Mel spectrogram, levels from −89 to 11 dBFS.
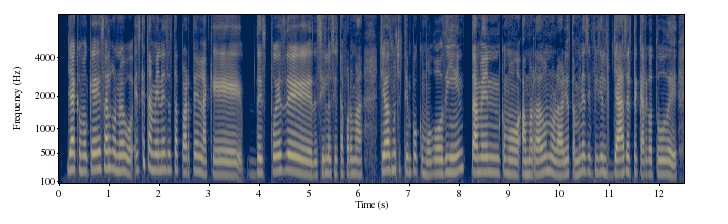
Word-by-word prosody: Ya, 250 Hz, 0 st, +8 dB
como 230 Hz, -2 st, -3 dB
que 250 Hz, +3 st, +3 dB
es 265 Hz, -, -4 dB
algo 265 Hz, -1 st, +3 dB
nuevo, 230 Hz, -4 st, -1 dB
es 240 Hz, +1 st, -6 dB
que 355 Hz, -, -3 dB
también 245 Hz, -5 st, +1 dB
es 250 Hz, 0 st, -2 dB
esta 245 Hz, 0 st, -4 dB
parte 215 Hz, +1 st, -2 dB
en 225 Hz, -1 st, -2 dB
la 190 Hz, -1 st, 0 dB
que 180 Hz, -6 st, +1 dB
después 210 Hz, +4 st, -2 dB
de 210 Hz, -6 st, +5 dB
decirlo 200 Hz, +4 st, -4 dB
de -, -, -5 dB
cierta 200 Hz, 0 st, -6 dB
forma, 195 Hz, -1 st, -4 dB, 0.3 s
llevas 235 Hz, +1 st, +5 dB
mucho 245 Hz, +1 st, -5 dB
tiempo 225 Hz, -1 st, -6 dB
como 185 Hz, -4 st, -8 dB
godín 215 Hz, +5 st, -2 dB
también, 215 Hz, -1 st, +3 dB
como 195 Hz, -3 st, -2 dB
amarrado 190 Hz, +1 st, 0 dB
a -, -, -3 dB
un 230 Hz, -1 st, -6 dB
horario, 190 Hz, 0 st, -1 dB
también 205 Hz, +3 st, -5 dB
es 225 Hz, -, -4 dB
difícil 215 Hz, -2 st, -7 dB
ya 195 Hz, +1 st, +6 dB
hacerte 215 Hz, 0 st, 0 dB
cargo 190 Hz, +1 st, -2 dB
tú 195 Hz, 0 st, -4 dB
de 175 Hz, -3 st, -2 dB
210 Hz, 190 wpm, -24 LUFS, 190-230 Hz, 0.3 s, Ya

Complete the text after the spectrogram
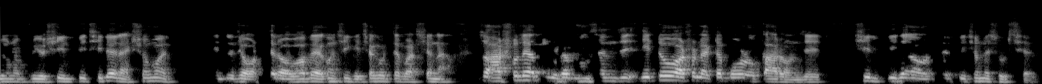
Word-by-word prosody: জনপ্রিয় 130 Hz, 0 st, -2 dB
শিল্পী 135 Hz, 0 st, -1 dB
ছিলেন 170 Hz, +3 st, +3 dB
একসময়। 150 Hz, +2 st, -4 dB, 0.4 s
কিন্তু 130 Hz, -, -9 dB
যে 140 Hz, -, +1 dB
অর্থের -, -, -2 dB
অভাবে 130 Hz, +1 st, +1 dB
এখন 145 Hz, -, -1 dB
চিকিৎসা 130 Hz, -1 st, -2 dB
করতে 140 Hz, 0 st, -3 dB
পারছে 120 Hz, +1 st, -2 dB
না। -, -, -3 dB, 0.4 s
সো -, -, +1 dB
আসলে 200 Hz, +5 st, +2 dB
আপনি 185 Hz, -, -6 dB
যেটা 165 Hz, +2 st, +4 dB
বলছেন 140 Hz, +3 st, -5 dB
যে -, -, +2 dB, 0.2 s
এটাও 200 Hz, -11 st, +3 dB
আসলে 170 Hz, 0 st, 0 dB
একটা 170 Hz, -, +1 dB
বড় 160 Hz, -, +2 dB, 0.2 s
কারণ 125 Hz, -3 st, +2 dB
যে 115 Hz, -, +1 dB, 0.5 s
শিল্পীরা 155 Hz, 0 st, -1 dB, 0.2 s
অর্থের 125 Hz, -, -9 dB
পিছনে 140 Hz, +1 st, -3 dB
ছুটছে। 120 Hz, -1 st, -6 dB
140 Hz, 165 wpm, -22 LUFS, 125-160 Hz, 0.5 s, যেটা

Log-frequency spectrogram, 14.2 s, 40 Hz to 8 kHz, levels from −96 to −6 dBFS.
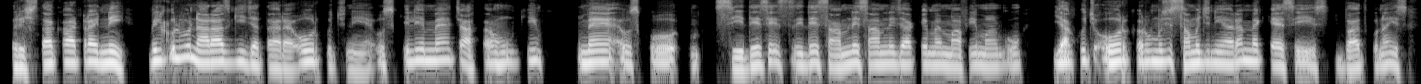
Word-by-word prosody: रिश्ता 120 Hz, +5 st, +2 dB
काट 155 Hz, 0 st, +1 dB
रहा 165 Hz, -, +6 dB
है, 160 Hz, -, +4 dB
नहीं। 150 Hz, -5 st, +6 dB, 0.3 s
बिल्कुल 175 Hz, +3 st, +3 dB
वो 225 Hz, -, +3 dB
नाराज़गी 160 Hz, -2 st, +4 dB
जता 135 Hz, -5 st, -1 dB
रहा 110 Hz, -1 st, -1 dB
है 105 Hz, -, -5 dB
और 165 Hz, +1 st, +2 dB
कुछ 120 Hz, -4 st, -12 dB
नहीं 95 Hz, -2 st, -6 dB
है। 95 Hz, -, -10 dB
उसके 130 Hz, +6 st, -5 dB
लिए 175 Hz, +2 st, +2 dB
मैं 175 Hz, +1 st, +2 dB
चाहता 150 Hz, -9 st, -3 dB
हूँ 150 Hz, +1 st, 0 dB, 0.2 s
कि 175 Hz, -, 0 dB, 0.5 s
मैं 165 Hz, +1 st, +4 dB
उसको 145 Hz, -3 st, -1 dB, 0.4 s
सीधे 105 Hz, +6 st, 0 dB
से 155 Hz, +4 st, -2 dB
सीधे 140 Hz, +2 st, -2 dB
सामने-सामने 140 Hz, +2 st, 0 dB
जाके 140 Hz, 0 st, -1 dB
मैं 140 Hz, 0 st, -1 dB
माफी 125 Hz, +2 st, -3 dB
माँगूँ 130 Hz, +1 st, -4 dB, 0.3 s
या 155 Hz, -, +6 dB
कुछ 175 Hz, +4 st, -4 dB
और 165 Hz, -2 st, +5 dB
करूँ। 160 Hz, +2 st, +1 dB
मुझे 165 Hz, +1 st, +2 dB
समझ 150 Hz, +2 st, +2 dB
नहीं 155 Hz, -1 st, 0 dB
आ 145 Hz, -, +2 dB
रहा 165 Hz, +4 st, +1 dB
मैं 170 Hz, -2 st, +2 dB
कैसे 120 Hz, -, -2 dB
इस -, -, -7 dB
बात 115 Hz, +2 st, -2 dB
को -, -, -8 dB
ना 135 Hz, -, -2 dB
इस 135 Hz, -5 st, -4 dB
145 Hz, 200 wpm, -22 LUFS, 130-160 Hz, 0.5 s, रहा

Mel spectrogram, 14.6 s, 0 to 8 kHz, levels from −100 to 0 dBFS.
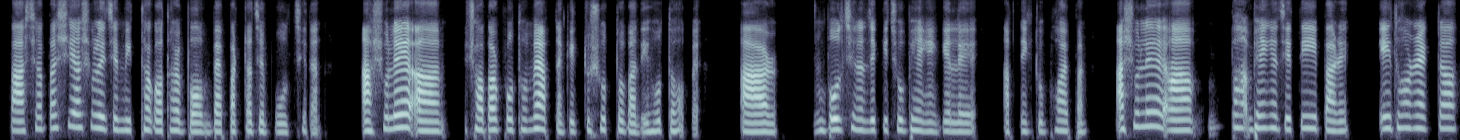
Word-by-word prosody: পাশাপাশি 250 Hz, +7 st, 0 dB
আসলে 275 Hz, -1 st, -1 dB
যে, 235 Hz, -, 0 dB
মিথ্যা 220 Hz, +2 st, -3 dB
কথার 215 Hz, +1 st, -1 dB
ব -, -, -16 dB, 0.2 s
ব্যাপারটা 190 Hz, +1 st, -2 dB
যে 195 Hz, -, -2 dB
বলছিলেন। 180 Hz, -1 st, -8 dB, 0.5 s
আসলে, 245 Hz, +5 st, +3 dB, 0.2 s
আ -, -, +8 dB, 0.5 s
সবার 230 Hz, -1 st, +3 dB
১ম 225 Hz, 0 st, -5 dB
এ -, -, +9 dB
আপনাকে 190 Hz, -3 st, -9 dB
একটু 205 Hz, +4 st, -12 dB
সত্যবাদী 205 Hz, -6 st, -4 dB
হতে 210 Hz, 0 st, -7 dB
হবে। -, -, -12 dB, 0.6 s
আর, 190 Hz, +1 st, +7 dB, 0.6 s
বলছিলেন 230 Hz, 0 st, +1 dB
যে, 215 Hz, -, 0 dB
কিছু 220 Hz, -, -6 dB
ভেঙে 200 Hz, -4 st, -2 dB
গেলে 195 Hz, -1 st, -1 dB, 0.4 s
আপনি 195 Hz, -, -18 dB
একটু 195 Hz, -, -11 dB
ভয় 210 Hz, -2 st, -1 dB
পান। -, -, -7 dB, 0.4 s
আসলে 295 Hz, +4 st, -1 dB, 0.3 s
আ -, -, +8 dB, 0.5 s
ভা 275 Hz, -, -2 dB, 0.2 s
ভেঙে 265 Hz, -1 st, 0 dB
যেতেই 255 Hz, +2 st, 0 dB
পারে। 205 Hz, -1 st, +2 dB, 0.4 s
এই 255 Hz, -, +2 dB
ধরনের 265 Hz, -1 st, +1 dB
একটা 255 Hz, +1 st, -3 dB
225 Hz, 155 wpm, -23 LUFS, 200-255 Hz, 0.6 s, এ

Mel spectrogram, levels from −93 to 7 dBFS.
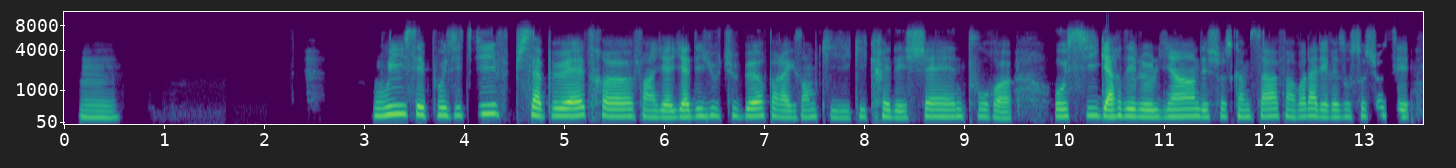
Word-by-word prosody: Mmh. 150 Hz, -1 st, -6 dB, 2.5 s
Oui, 215 Hz, +5 st, +4 dB
c'est 205 Hz, -2 st, +3 dB
positif, 195 Hz, +4 st, -2 dB
puis, -, -, -5 dB
ça 190 Hz, -3 st, +5 dB
peut 185 Hz, +1 st, -1 dB
être, 185 Hz, +2 st, +5 dB
heu, 170 Hz, -1 st, +4 dB
enfin, 165 Hz, -2 st, -3 dB
il 155 Hz, -, -6 dB
y 155 Hz, -, +1 dB
a 150 Hz, -, +3 dB
il 155 Hz, -, -3 dB
y -, -, +3 dB
a 165 Hz, -, +7 dB
des 175 Hz, +2 st, -3 dB
youtubeurs, 180 Hz, 0 st, 0 dB
par 170 Hz, -3 st, -3 dB
exemple, 155 Hz, +2 st, -4 dB
qui 145 Hz, -3 st, -10 dB
qui 165 Hz, +2 st, -10 dB
créent 170 Hz, 0 st, -2 dB
des 150 Hz, -1 st, -3 dB
chaînes 170 Hz, +1 st, -1 dB
pour, 165 Hz, -3 st, -5 dB
heu, 135 Hz, -, -1 dB, 0.4 s
aussi 175 Hz, +2 st, -1 dB
garder 175 Hz, 0 st, +5 dB
le 165 Hz, -1 st, +1 dB
lien, 170 Hz, +2 st, +1 dB
des 160 Hz, -2 st, -2 dB
choses 170 Hz, +1 st, -6 dB
comme 165 Hz, -1 st, -4 dB
ça, 170 Hz, +2 st, 0 dB
enfin 170 Hz, -2 st, -4 dB
voilà, 170 Hz, +2 st, 0 dB
les 160 Hz, -, -1 dB
réseaux 165 Hz, +1 st, -4 dB
sociaux, 175 Hz, +4 st, -9 dB
c'est 165 Hz, -2 st, -4 dB
170 Hz, 180 wpm, -24 LUFS, 160-180 Hz, 2.5 s, a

